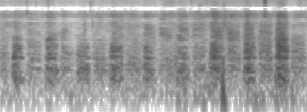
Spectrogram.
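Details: A dog on a walk pants rapidly and rhythmically, about four to five breaths a second, steady throughout; birds are said to be audible in the surroundings.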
